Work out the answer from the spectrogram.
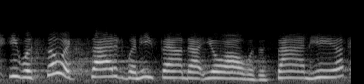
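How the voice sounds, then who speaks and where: A woman's voice: high voice, moderate pace, close to an everyday voice. A woman playing a sweetly cheerful, guileless Southern colonel's daughter with an American Southern accent in 1940s radio comedy. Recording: old hall radio recording, muffled, hissy.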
